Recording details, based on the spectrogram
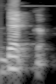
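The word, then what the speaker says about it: deque: It is pronounced as DEQ. It's not DQ, it's pronounced as DEQ.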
